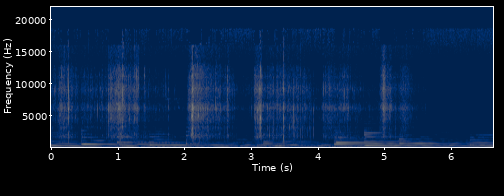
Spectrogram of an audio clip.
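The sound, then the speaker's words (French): Soft, squishy footsteps of someone walking very gently on a lawn behind the listener, roughly one per second, muffled, heard beneath a sustained gentle musical accompaniment. “Tu entends derrière toi quelqu'un marcher tout doucement sur la pelouse.”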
